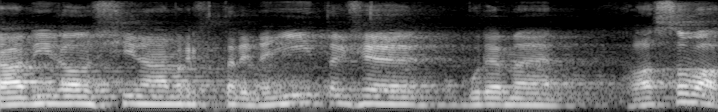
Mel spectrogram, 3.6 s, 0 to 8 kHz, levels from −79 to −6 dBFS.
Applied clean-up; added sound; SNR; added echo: none; none; none; reverberation time 0.7 s.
